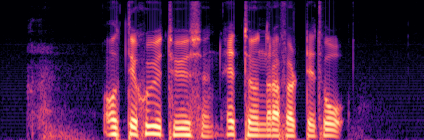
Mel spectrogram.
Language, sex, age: Swedish, male, 38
